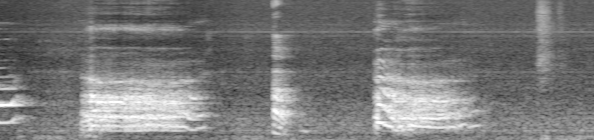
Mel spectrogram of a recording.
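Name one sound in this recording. A dog grumbles and yips in short bursts.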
